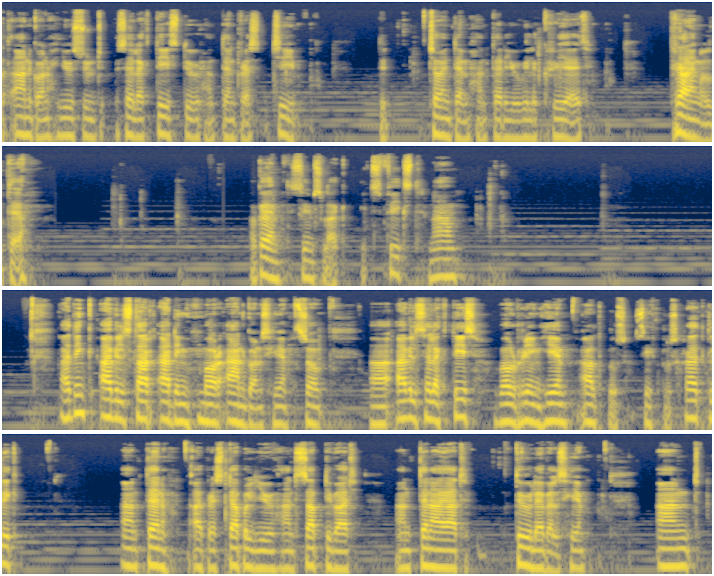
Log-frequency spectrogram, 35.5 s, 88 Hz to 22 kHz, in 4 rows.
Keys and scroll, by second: 2.9 j, 4.1 a, 6.7 j, 7.8 a, 9.2-10.3 typing, 11.6-15.6 typing, 12.6 Tab, 15.0 ctrl+s, 16.2 ctrl+s, 17.7 ctrl+z, 17.7 Tab, 17.7 ctrl+s, 21.7 Tab, 24.3 a, 29.4 w.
